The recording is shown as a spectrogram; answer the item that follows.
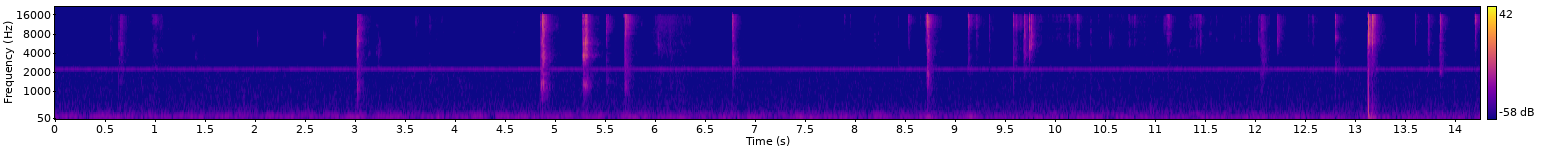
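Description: Scattered sharp clicks and taps at irregular intervals, a cluster about five seconds in and the loudest near the end, over a faint steady low hum and a thin steady high tone.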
